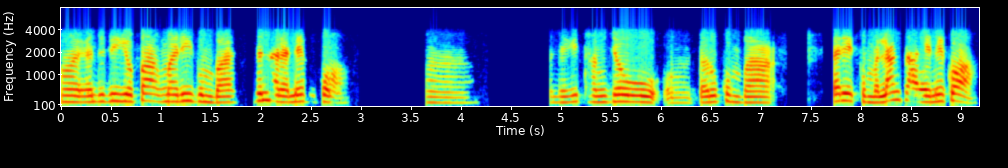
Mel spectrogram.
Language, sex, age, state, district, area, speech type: Manipuri, female, 60+, Manipur, Kangpokpi, urban, conversation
